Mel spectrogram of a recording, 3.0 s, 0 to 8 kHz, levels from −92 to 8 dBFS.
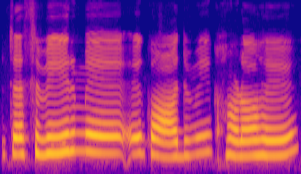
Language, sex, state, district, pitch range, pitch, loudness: Hindi, female, Madhya Pradesh, Bhopal, 225-260 Hz, 250 Hz, -11 LUFS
